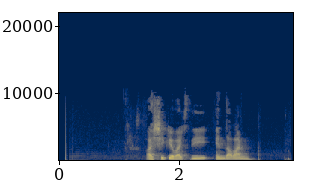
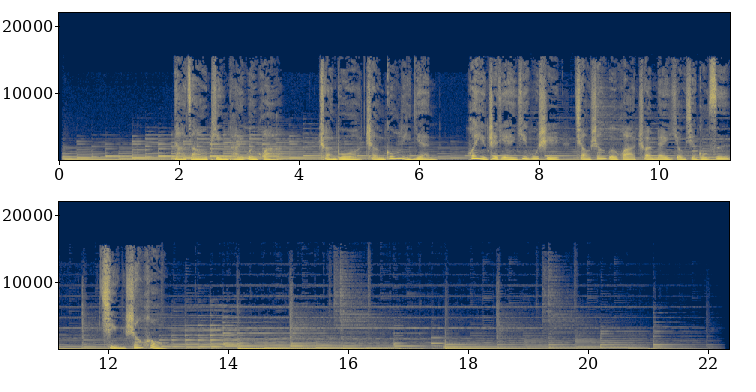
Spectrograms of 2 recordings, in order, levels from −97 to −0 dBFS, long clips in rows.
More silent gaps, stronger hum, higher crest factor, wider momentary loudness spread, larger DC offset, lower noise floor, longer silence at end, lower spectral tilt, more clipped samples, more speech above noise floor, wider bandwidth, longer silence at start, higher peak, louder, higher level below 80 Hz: neither; neither; about the same, 18 dB vs 16 dB; second, 10 LU vs 22 LU; second, under 0.1% vs 0.2%; first, -73 dBFS vs -49 dBFS; about the same, 0.7 s vs 0.75 s; about the same, -5 dB/octave vs -5.5 dB/octave; neither; first, 45 dB vs 36 dB; second, 10 kHz vs 16 kHz; first, 1.45 s vs 0.05 s; second, -12 dBFS vs 0 dBFS; second, -29 LUFS vs -16 LUFS; second, -82 dBFS vs -32 dBFS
